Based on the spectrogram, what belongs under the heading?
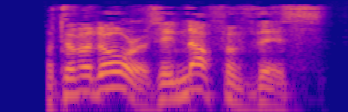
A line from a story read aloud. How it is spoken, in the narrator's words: said Caesar sharply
